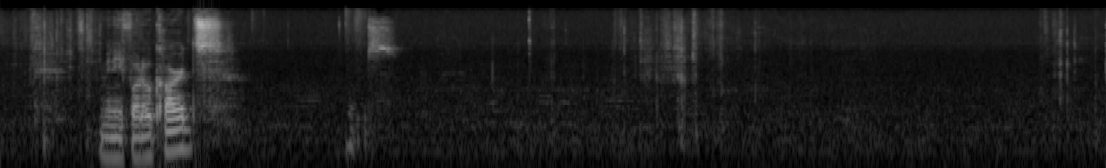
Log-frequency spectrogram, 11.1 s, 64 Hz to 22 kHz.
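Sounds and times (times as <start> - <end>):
paper cards rustling: 0.0 - 1.3, 5.3 - 8.1, 10.4 - 11.0.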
